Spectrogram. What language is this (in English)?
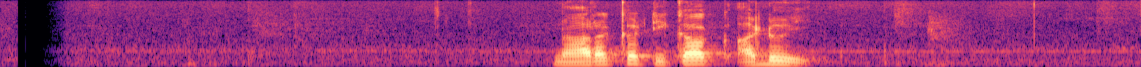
Sinhala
